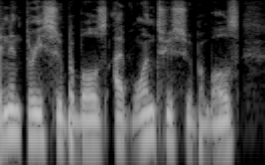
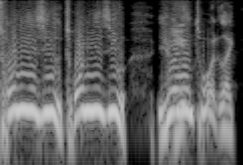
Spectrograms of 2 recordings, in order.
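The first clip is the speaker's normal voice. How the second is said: mock yelling, higher and louder; 7 dB louder than usual. Retelling a quarterback calling to a receiver: imitating someone yelling.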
